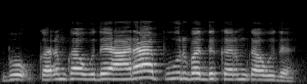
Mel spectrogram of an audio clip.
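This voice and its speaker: A woman's voice: fairly high pitch, moderate pace, a bit bright. A woman teaching a scripture study session, explaining points and answering her own questions. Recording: dull lo-fi recording.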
